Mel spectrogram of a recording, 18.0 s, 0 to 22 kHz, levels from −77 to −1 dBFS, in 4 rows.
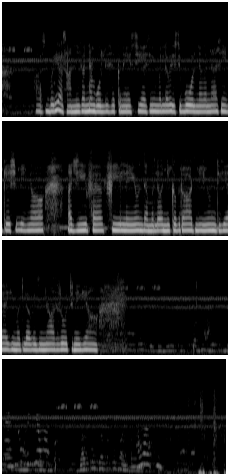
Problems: constant background noise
